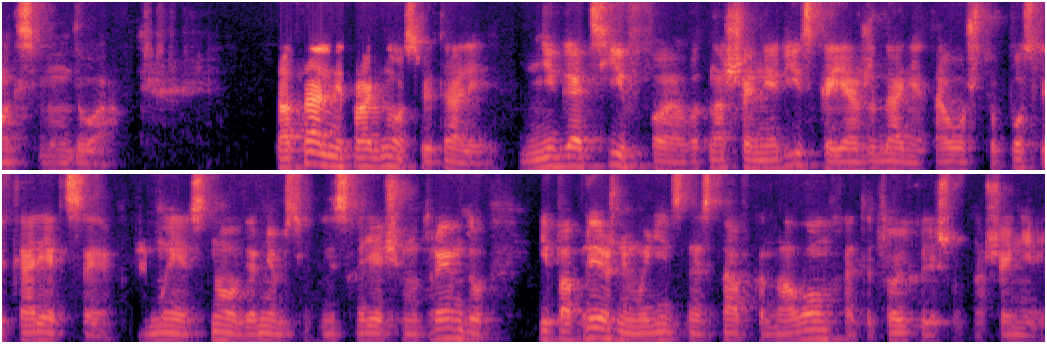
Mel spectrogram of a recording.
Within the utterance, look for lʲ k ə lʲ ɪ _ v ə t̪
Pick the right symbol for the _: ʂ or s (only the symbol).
ʂ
